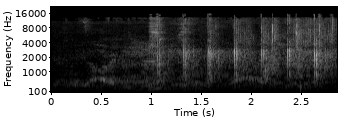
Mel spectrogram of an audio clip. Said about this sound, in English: Why the rest of y'all not clapping? You heard something.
